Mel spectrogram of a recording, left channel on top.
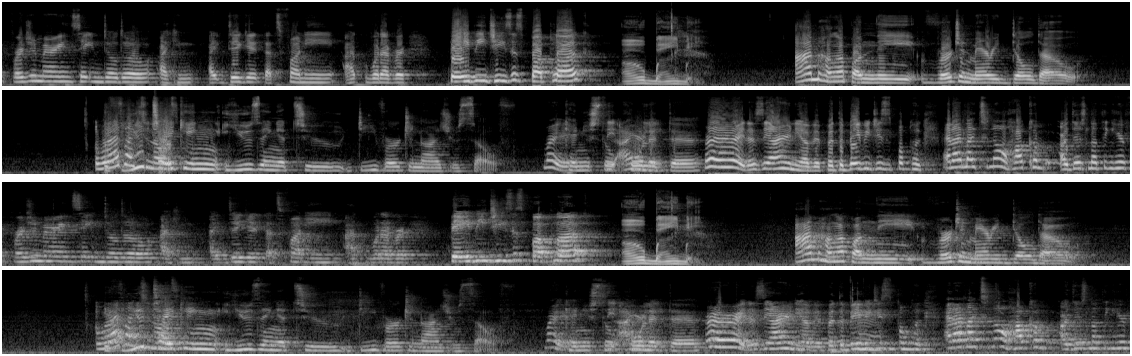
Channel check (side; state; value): both; normal; correlation 0.05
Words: Virgin Mary and Satan dildo. I dig it. That's funny. Whatever. Baby Jesus butt plug. Oh, baby. I'm hung up on the Virgin Mary dildo. What I'd like to know using it to de-virginize yourself. Right. Can you still call irony. it the... Right. That's the irony of it. But the Baby Jesus butt plug. And I'd like to know, how come there's nothing here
